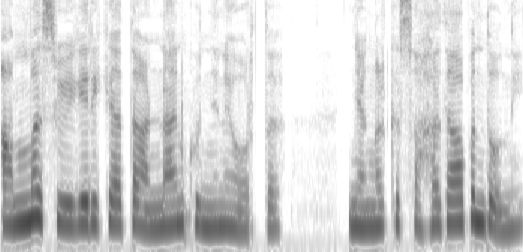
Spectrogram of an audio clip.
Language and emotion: Malayalam, sad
